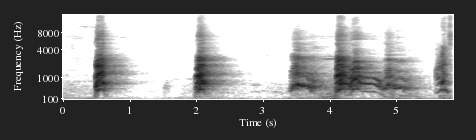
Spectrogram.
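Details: Puppy barking: short, sharp barks spaced about a second and a half apart, then a burst of rougher, longer barks, while a person talks to it in Bengali between them.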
